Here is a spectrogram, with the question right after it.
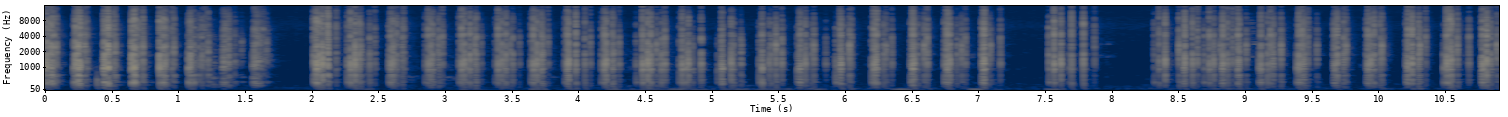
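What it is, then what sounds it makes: Small plastic bottle with liquid, tapped and scratched with nails. Long nails and fingertips rapidly tap and scratch a small transparent orange plastic bottle with liquid inside, making dozens of crisp, hollow, clicky taps with a bright edge. The taps come in fast bursts separated by two brief silent pauses, each tap dying away almost instantly.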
